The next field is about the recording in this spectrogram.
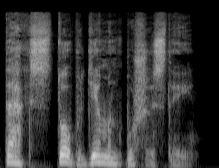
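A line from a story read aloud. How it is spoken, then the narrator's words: Forced calm, suppressed anger. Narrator (Russian): Я постарался, чтобы мой мысленный голос звучал как можно более спокойно, хотя внутри все кипело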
